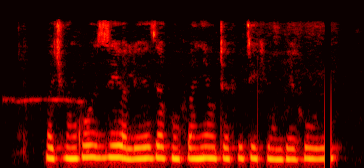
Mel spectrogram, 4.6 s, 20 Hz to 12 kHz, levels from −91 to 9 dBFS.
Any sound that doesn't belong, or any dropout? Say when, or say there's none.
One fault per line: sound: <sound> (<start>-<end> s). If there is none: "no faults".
sound: dropout (4.1-4.1 s)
